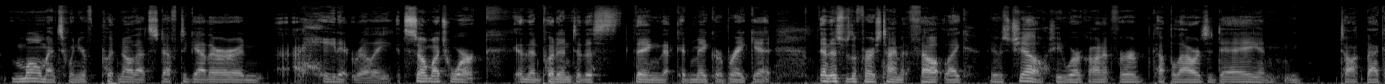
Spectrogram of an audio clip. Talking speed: 240 wpm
